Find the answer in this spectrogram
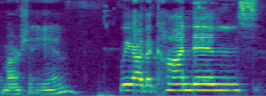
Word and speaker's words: Congdon: We are the Condons, C-O-N-G-D-O-N-S, but the G is silent.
